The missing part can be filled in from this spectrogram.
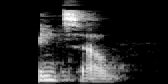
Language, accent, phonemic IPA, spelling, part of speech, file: English, Southern England, /ˈɪn(ˌ)sɛl/, incel, noun / adjective, LL-Q1860 (eng)-incel.wav
- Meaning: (noun) "Involuntary celibacy": the state of being not sexually active despite wishing to be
